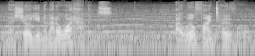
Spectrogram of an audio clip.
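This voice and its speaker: A man's voice: fairly low pitch, moderate pace, music in the background, natural voice. A man playing an earnest, kindly alien traveller hero who instructs others in a fan audio drama. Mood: gentle, reassuring.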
